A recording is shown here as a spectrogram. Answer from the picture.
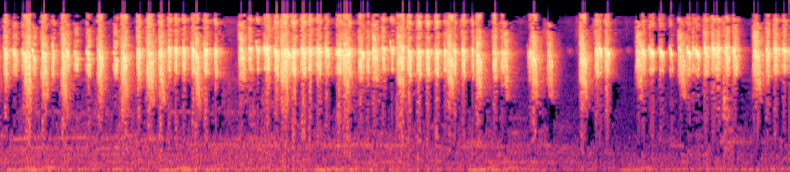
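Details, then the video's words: Flowerpecker (kemade) fighting song used for training and luring small songbirds: dense, very high, rapid ticking and buzzy trills in long bursts with brief pauses, continuous and loud. "Kicauan Kemade Tarung Untuk Masteran&Pikatan Burung Kecil"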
